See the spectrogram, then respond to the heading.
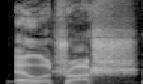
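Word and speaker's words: ElAttrache: The interesting part of it is the doctor that performed the surgery, Dodgers head physician, Dr. Neil Elatrosh. Is that how you pronounce it, McKenzie? – Exactly. Well done.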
